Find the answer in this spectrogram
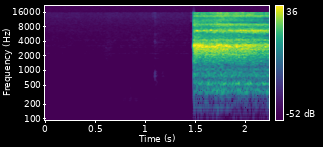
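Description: Dead silence, then about one and a half seconds in a sudden loud rushing whoosh starts: the opening sound effect of a video's intro jingle, just before its chime notes.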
